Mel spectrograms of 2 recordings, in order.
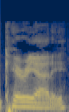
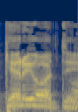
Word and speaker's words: Carioti: Americans do Cariotti. – Okay. – I'm American. – How do Italians do it? – No, my grandpa does it like Cariotti.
